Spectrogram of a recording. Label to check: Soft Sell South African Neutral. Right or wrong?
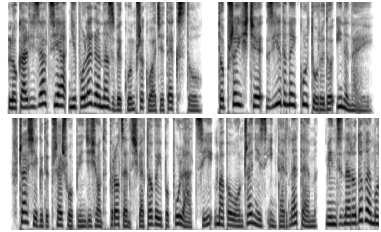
Wrong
